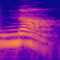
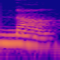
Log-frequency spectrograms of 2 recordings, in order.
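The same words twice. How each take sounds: First: The word is said harshly and forcefully. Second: The word is said gently and warmly. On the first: The speaker firmly refuses something. "খুব ভায়োলেন্টলিও না বলা যায়" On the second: The speaker affectionately won't let someone go. "আরেকভাবেও বলা যায়"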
